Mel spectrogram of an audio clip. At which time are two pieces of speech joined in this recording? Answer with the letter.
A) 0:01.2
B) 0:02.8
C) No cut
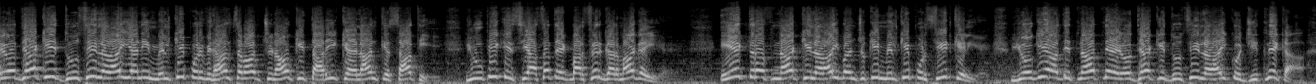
A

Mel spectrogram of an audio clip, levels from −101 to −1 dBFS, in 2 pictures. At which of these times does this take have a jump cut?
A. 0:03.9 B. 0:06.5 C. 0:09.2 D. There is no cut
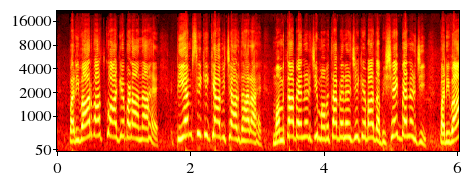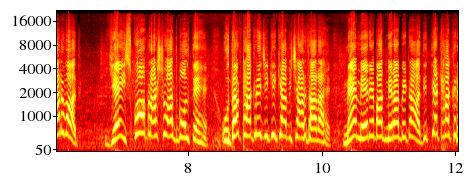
D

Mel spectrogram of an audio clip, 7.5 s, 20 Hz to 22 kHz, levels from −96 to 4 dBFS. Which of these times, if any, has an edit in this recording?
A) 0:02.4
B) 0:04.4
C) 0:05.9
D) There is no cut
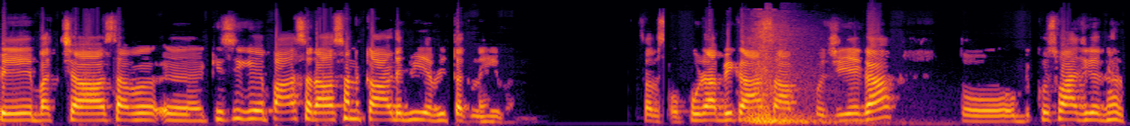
B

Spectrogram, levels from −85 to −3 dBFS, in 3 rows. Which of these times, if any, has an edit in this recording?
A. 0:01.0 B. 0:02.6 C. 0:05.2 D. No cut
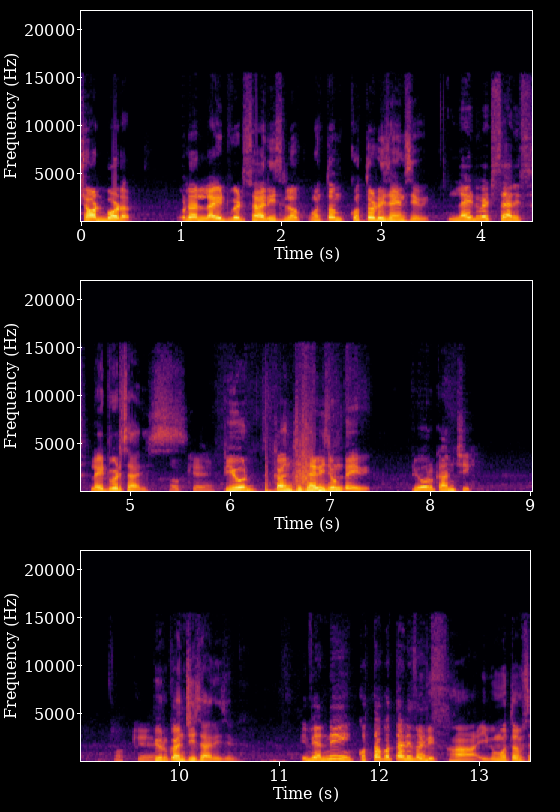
A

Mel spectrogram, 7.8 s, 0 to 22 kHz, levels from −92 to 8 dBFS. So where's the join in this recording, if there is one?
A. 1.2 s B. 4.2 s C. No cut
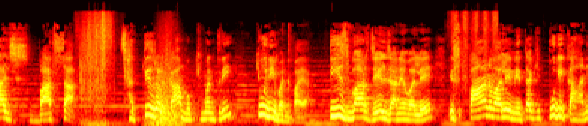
B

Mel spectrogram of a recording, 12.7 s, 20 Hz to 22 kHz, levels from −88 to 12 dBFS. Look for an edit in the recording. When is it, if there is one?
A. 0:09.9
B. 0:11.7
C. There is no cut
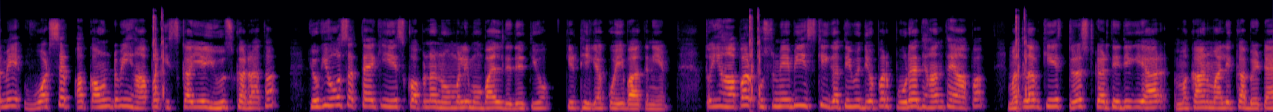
A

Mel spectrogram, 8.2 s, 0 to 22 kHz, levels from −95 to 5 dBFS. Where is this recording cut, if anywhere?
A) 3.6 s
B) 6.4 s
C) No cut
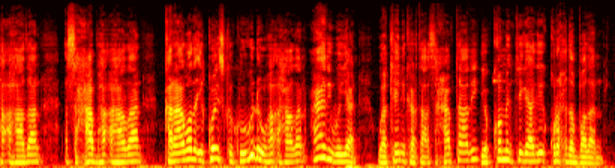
B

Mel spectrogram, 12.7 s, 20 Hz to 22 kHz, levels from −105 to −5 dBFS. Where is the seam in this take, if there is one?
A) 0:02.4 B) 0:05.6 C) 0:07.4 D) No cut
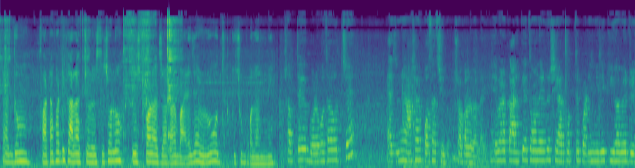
B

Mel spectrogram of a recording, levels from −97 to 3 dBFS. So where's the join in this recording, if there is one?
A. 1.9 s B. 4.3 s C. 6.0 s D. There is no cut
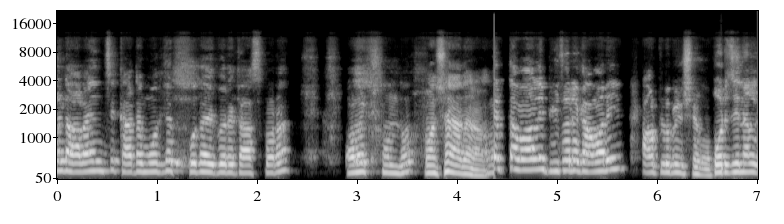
B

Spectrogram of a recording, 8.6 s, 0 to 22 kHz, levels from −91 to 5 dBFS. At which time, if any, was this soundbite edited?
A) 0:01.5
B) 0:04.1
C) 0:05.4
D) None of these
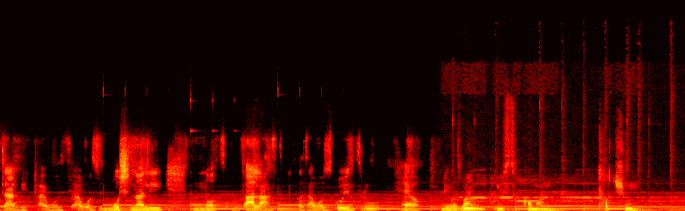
C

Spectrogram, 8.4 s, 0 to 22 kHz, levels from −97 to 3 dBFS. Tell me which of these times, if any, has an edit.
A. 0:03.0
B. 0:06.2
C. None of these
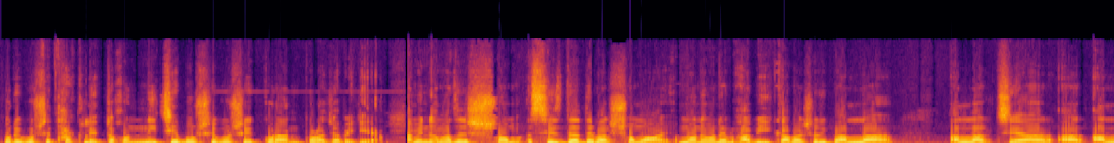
A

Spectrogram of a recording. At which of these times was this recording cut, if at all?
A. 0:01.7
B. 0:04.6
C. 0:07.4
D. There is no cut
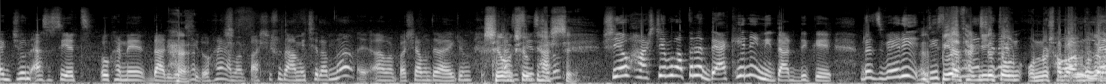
D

